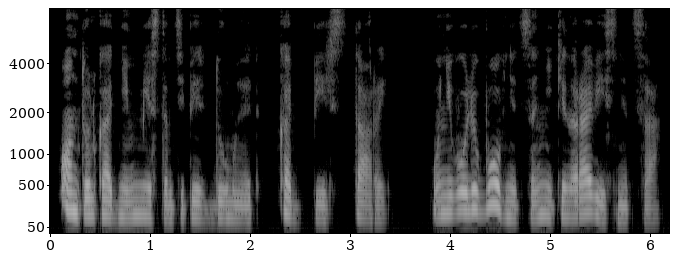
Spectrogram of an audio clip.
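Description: Woman reading a bitter scolding mother, husky low voice, swooping. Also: darkish tone, no room sound, heavily acted. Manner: resentful, scolding. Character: bitter middle-aged mother, quarrelsome wife.

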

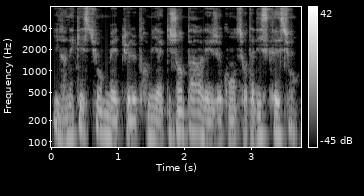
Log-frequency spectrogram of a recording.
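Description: A man voicing a gentle, teasing young village woman, lifting his voice slightly for her lines. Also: lowish voice, a little fast, breathy edge.

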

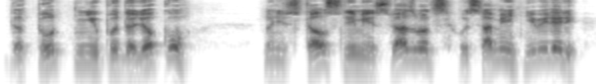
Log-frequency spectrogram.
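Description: A man's voice: mid-range voice, very animated, fairly quick, slightly rough, dry recording, pitched above the performer's own voice. A man voicing an eager young male helper who speaks matter-of-factly.

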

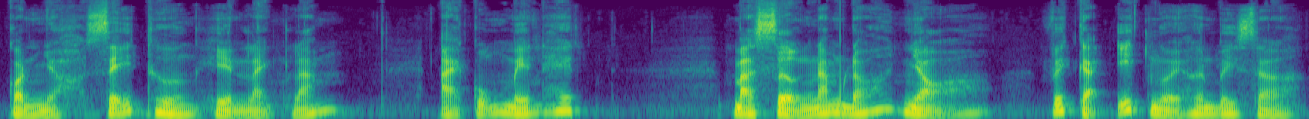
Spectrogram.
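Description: A blunt female factory worker, as a man puts her on, bossy at first, then tearful, her voice slightly husky and rising and falling widely. She speaks up close in a dry, quiet space. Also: mid-range voice, big pitch swings, normal speed, no echo. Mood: sorrowful. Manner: bossy, scolding, then choked up.

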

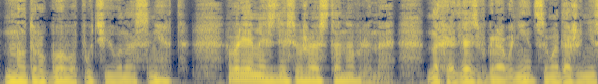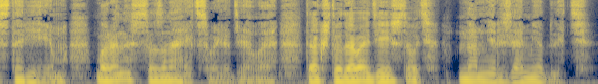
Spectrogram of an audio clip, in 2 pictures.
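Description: A man's voice: on the low side, expressive, normal speed, mellow, breathy edge, dry recording, clean studio sound. A man voicing a determined sorceress in an audiobook, speaking in a raised, intense way. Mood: urgent. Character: determined sorceress, woman, defiant and passionate. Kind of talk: audiobook character voice.

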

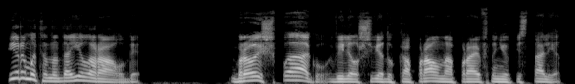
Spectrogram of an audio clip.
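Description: A man narrating an adventure novel in an even storytelling voice. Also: mid-range voice, quick pace, dry recording, clean studio sound. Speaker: audiobook narrator. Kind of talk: scripted narration.

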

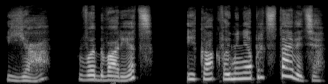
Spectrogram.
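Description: A woman voicing a lively, caring young heroine with eager, animated speech. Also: medium pitch, a little fast, no room sound, clean studio sound, lightly acted.

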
